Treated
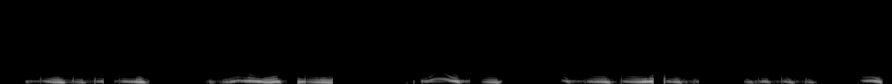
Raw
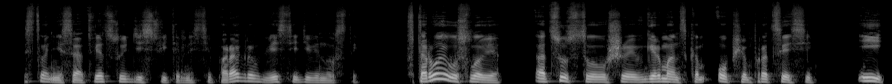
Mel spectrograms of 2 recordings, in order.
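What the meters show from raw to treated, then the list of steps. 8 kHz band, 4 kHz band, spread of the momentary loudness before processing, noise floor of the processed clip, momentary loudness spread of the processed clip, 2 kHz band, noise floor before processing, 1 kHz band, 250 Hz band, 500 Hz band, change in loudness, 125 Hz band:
under -35 dB, under -40 dB, 12 LU, under -85 dBFS, 18 LU, under -40 dB, under -85 dBFS, under -40 dB, -19.0 dB, under -40 dB, -11.0 dB, -1.0 dB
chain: compressor 2.5:1, threshold -32 dBFS, peak gain reduction 9.5 dB; Chebyshev band-stop 130–8100 Hz, order 3; treble ducked by the level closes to 1700 Hz, closed at -41.5 dBFS; bell 120 Hz +3.5 dB 1.2 oct; step gate ".xxxxxxxx.xxx..." 131 bpm -60 dB; tilt shelf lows +7 dB, about 790 Hz; auto swell 0.242 s; gain +3 dB

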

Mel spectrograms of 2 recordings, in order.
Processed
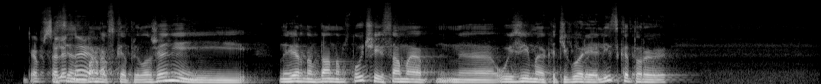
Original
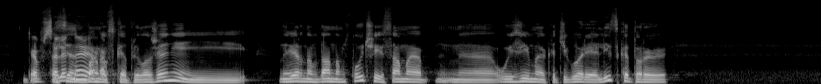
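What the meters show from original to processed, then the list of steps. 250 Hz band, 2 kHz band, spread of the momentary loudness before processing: +6.5 dB, +4.0 dB, 7 LU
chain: low shelf 130 Hz +5 dB; AGC gain up to 9 dB; on a send: feedback echo 71 ms, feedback 54%, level -16 dB; on the sum: gain -1.5 dB

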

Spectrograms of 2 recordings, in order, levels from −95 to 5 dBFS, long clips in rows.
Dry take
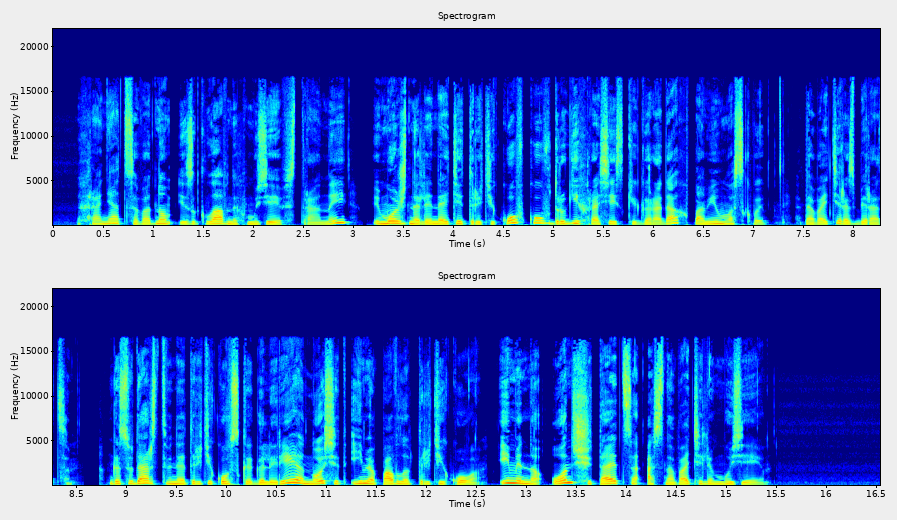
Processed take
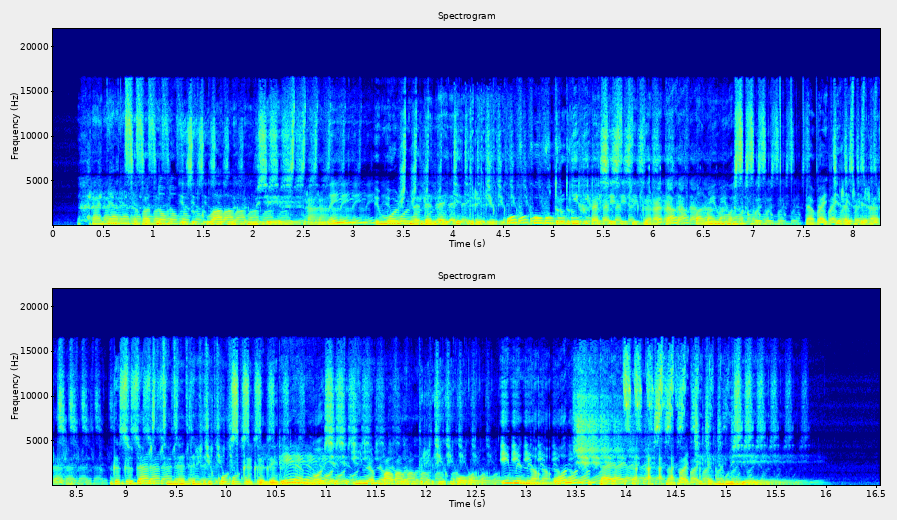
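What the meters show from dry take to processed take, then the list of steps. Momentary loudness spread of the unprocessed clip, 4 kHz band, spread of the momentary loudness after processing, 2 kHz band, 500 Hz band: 10 LU, -2.0 dB, 5 LU, -2.5 dB, -2.0 dB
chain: notch 5700 Hz, Q 5.2; compressor, threshold -26 dBFS, peak gain reduction 10 dB; on a send: reverse bouncing-ball echo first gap 0.11 s, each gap 1.1×, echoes 5

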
